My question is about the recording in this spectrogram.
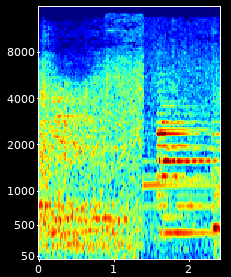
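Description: Church bells ringing, cut off abruptly about one and a half seconds in. A keyboard instrument then starts playing sustained chords.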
